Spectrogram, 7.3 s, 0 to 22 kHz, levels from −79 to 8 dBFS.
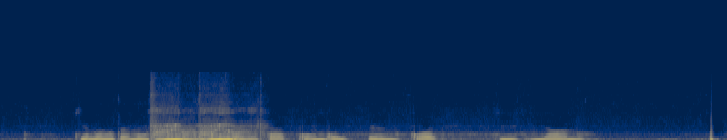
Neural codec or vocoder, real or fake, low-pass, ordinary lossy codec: codec, 24 kHz, 0.9 kbps, WavTokenizer, small release; fake; 10.8 kHz; none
